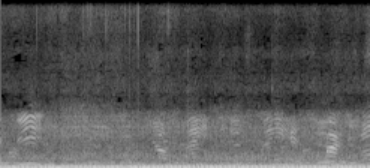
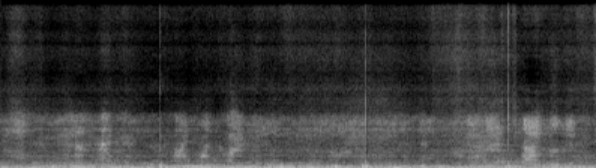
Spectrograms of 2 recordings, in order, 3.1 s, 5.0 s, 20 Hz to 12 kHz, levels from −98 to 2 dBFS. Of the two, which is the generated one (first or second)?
second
